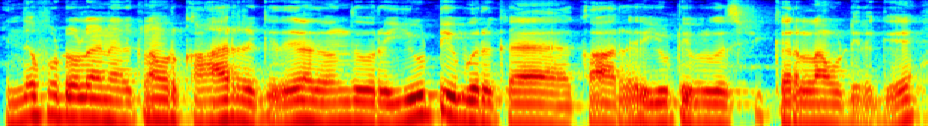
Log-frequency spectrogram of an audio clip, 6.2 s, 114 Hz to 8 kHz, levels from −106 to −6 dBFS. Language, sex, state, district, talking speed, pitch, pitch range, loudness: Tamil, male, Tamil Nadu, Kanyakumari, 175 wpm, 130 Hz, 125-140 Hz, -16 LUFS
